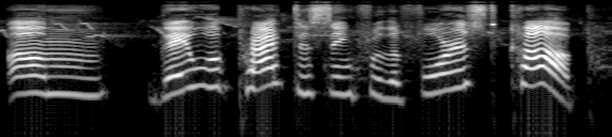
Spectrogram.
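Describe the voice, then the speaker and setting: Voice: very high-pitched, lively intonation, measured pace, bright, forceful tone, full character voice. A performer voicing a bold, mischievous young female squirrel in a children's storybook. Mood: sheepish.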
